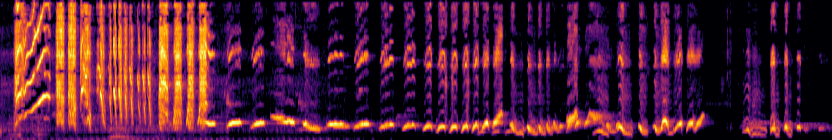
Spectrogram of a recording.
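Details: White-rumped shama singing energetically, a lure meant to rouse other shamas into song; a buzzy, harsh opening gives way to a long run of quick, clear whistled notes rising and falling, briefly pausing near the end.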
